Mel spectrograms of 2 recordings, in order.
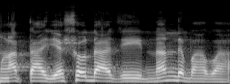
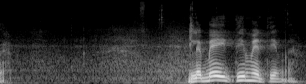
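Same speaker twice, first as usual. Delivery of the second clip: ordinary talk, nothing marked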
